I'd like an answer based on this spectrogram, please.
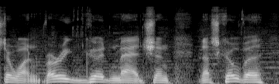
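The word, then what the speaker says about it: Nosková: Nuscova who is 21 years old I believe and she pronounces it Noskova.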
